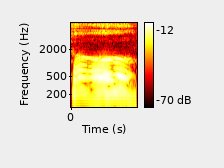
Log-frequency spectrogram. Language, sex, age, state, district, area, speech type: Odia, female, 45-60, Odisha, Puri, urban, read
